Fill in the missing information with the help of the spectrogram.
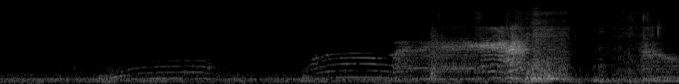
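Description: Domestic cat meowing: two drawn-out calls that rise and fall in pitch, about a second in and about three seconds in. These are followed by a louder, harsh, noisy cry lasting a couple of seconds.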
